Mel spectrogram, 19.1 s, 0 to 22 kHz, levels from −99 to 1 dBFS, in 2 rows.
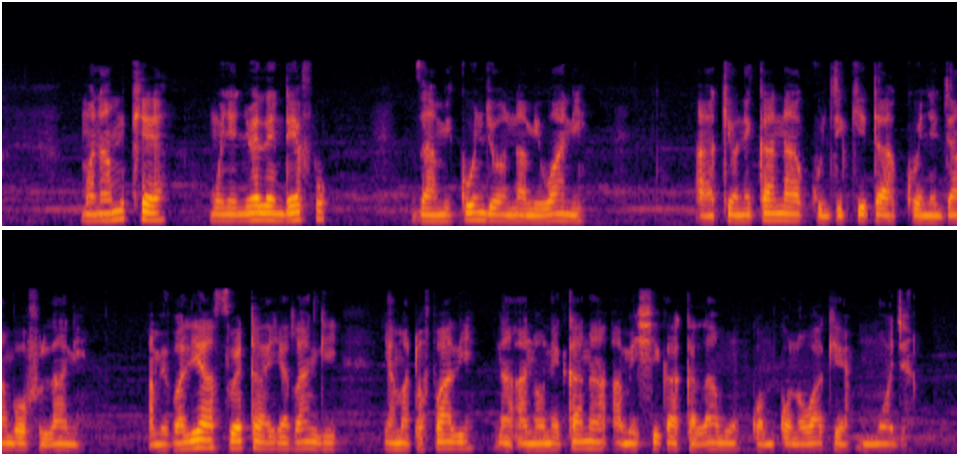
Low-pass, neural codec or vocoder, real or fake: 7.2 kHz; none; real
